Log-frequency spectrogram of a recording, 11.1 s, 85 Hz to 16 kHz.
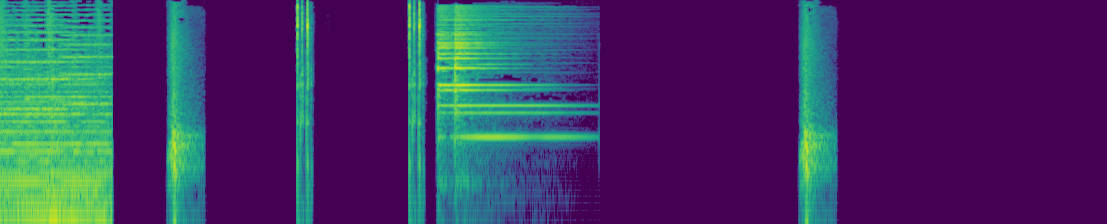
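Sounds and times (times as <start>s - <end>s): short clicks: 3.0s - 3.2s, 4.1s - 4.3s
bright bell ding: 4.4s - 6.0s.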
